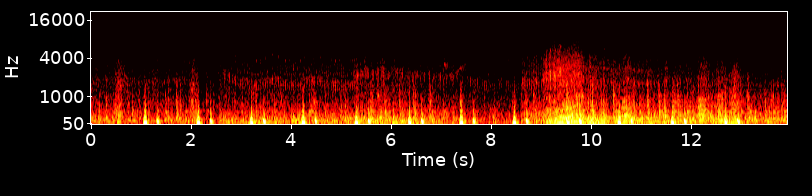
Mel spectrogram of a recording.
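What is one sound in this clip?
Car tyres thump and knock over wooden planks.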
